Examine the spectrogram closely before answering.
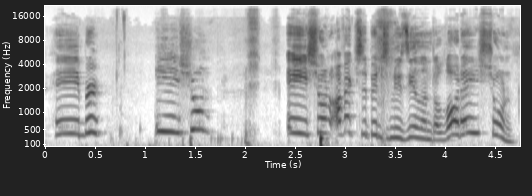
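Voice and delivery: put-on high, playful New Zealand accent; teasing Kiwi accent. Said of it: "Sean's a Kiwi, eh, bro?".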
